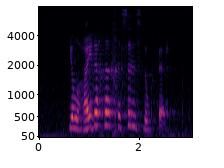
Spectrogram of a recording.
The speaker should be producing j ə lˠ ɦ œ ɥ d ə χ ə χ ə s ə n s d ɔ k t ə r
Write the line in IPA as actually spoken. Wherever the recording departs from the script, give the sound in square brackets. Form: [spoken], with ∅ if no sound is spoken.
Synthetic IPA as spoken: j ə lˠ ɦ œ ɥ d ə χ ə χ ə s ə n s d ɔ k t ə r

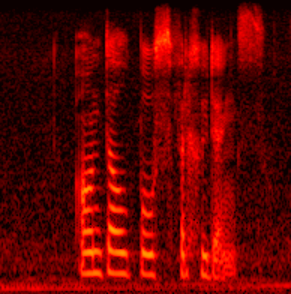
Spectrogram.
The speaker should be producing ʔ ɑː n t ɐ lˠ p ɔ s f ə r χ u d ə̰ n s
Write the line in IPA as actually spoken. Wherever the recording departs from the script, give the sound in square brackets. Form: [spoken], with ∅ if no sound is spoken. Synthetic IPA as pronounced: ʔ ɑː n t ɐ lˠ p ɔ s f ə r χ u d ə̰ [ŋ] s

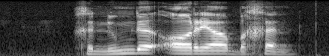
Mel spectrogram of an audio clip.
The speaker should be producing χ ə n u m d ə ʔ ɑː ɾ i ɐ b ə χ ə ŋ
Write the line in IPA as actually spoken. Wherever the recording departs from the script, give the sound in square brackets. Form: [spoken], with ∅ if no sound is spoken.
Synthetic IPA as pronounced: χ ə n u m d ə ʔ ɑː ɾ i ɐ b ə χ ə [n]

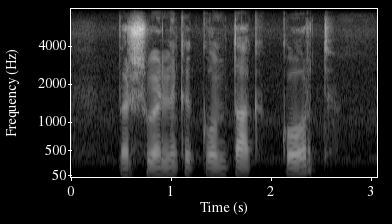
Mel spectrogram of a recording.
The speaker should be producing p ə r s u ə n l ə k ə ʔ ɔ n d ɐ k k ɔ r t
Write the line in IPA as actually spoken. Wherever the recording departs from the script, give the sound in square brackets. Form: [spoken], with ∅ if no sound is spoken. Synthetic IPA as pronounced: p ə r s u ə n l ə k ə [k] ɔ n [t] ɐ k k ɔ r t

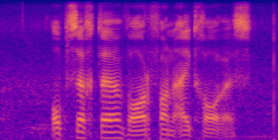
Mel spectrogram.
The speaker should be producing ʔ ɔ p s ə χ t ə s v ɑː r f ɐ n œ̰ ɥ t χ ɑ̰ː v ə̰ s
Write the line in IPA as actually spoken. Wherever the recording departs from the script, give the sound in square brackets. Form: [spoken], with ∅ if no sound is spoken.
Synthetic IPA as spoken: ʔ ɔ p s ə χ t ə [∅] v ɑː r f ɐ n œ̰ ɥ t χ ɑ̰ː v ə̰ s

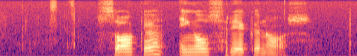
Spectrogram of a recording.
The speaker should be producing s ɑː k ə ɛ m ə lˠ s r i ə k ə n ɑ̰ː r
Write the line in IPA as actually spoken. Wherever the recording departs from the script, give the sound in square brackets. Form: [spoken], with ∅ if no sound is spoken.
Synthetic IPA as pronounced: s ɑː k ə ɛ [ŋ] ə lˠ s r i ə k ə n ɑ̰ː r

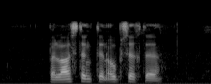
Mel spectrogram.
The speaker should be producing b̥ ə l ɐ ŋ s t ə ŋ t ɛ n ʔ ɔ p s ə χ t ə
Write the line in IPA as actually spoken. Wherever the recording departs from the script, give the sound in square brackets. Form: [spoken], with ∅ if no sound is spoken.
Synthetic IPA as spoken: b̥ ə l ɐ [∅] s t ə ŋ t ɛ n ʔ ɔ p s ə χ t ə

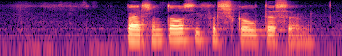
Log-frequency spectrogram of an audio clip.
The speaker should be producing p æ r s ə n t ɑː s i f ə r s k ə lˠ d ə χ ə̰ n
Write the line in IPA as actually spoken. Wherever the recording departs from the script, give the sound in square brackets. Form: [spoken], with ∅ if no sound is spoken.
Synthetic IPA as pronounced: p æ r s ə n t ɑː s i f ə r s k ə lˠ [t] ə [s] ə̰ n

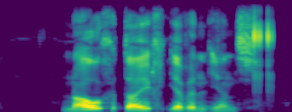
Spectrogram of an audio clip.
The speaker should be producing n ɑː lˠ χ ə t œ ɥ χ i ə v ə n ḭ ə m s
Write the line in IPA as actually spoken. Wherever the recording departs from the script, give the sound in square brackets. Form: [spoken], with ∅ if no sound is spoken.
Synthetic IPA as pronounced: n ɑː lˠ χ ə t œ ɥ χ i ə v ə n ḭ ə [n] s

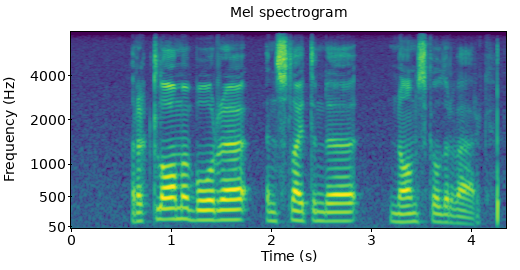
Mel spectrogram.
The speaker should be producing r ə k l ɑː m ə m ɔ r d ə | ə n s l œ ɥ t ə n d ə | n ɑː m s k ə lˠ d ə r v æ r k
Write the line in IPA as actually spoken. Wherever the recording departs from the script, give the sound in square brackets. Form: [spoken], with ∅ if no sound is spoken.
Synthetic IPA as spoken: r ə k l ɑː m ə [b] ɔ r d ə | ə n s l œ ɥ t ə n d ə | n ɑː m s k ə lˠ d ə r v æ r k

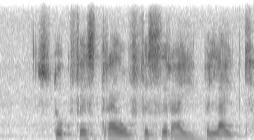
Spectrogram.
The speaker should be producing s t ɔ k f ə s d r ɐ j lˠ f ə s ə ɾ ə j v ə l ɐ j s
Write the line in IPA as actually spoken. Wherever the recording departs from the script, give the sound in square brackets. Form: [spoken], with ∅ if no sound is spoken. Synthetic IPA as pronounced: s t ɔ k f ə s [t] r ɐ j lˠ f ə s ə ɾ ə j [b] ə l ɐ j [t]

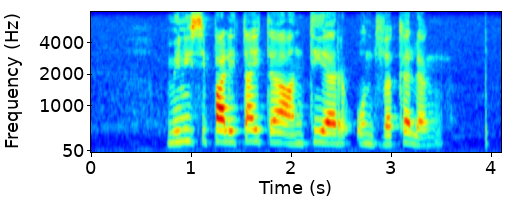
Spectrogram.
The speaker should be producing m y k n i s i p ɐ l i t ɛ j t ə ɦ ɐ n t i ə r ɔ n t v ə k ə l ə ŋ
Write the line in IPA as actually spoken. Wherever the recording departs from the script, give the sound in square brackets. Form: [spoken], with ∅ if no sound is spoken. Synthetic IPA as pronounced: m y [∅] n i s i p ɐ l i t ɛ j t ə ɦ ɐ n t i ə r ɔ n t v ə k ə l ə ŋ

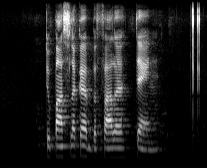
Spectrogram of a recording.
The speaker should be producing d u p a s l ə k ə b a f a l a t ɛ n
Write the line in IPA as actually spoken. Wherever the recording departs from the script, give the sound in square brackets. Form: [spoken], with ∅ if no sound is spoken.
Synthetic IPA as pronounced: [t] u p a s l ə k ə b [ə] f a l [ə] t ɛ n

